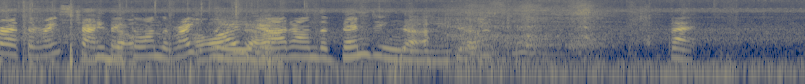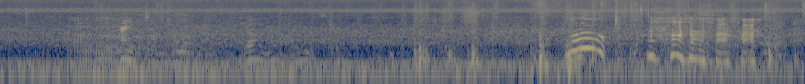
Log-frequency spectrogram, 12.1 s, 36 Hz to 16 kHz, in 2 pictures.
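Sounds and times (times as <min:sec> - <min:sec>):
horse cantering on sand: 0:00.0 - 0:12.0.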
